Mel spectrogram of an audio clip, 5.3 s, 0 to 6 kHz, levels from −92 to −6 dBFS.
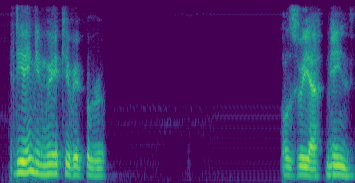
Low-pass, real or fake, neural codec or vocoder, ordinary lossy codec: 5.4 kHz; fake; codec, 16 kHz in and 24 kHz out, 0.6 kbps, FocalCodec, streaming, 2048 codes; none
